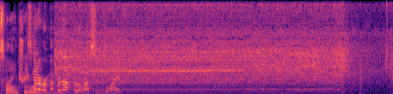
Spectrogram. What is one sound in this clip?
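A chainsaw engine runs steadily and cuts through wood.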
